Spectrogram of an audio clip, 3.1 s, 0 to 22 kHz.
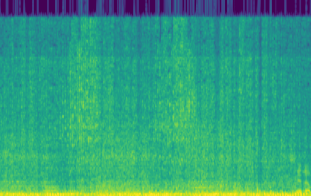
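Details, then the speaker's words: Toyota 5K engine, ported vacuum advance restored, timing set 10 degrees BTDC, carburetor tuned: loud, raspy exhaust note at steady idle with no knocking or ticking; noise is from the exhaust, not the engine, which is healthy. "Ayan siya. Yung ingay na kakaibang tunog sa tambutso na mga kapatid, hindi na sa makina."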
